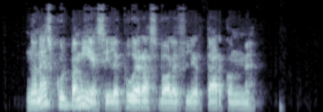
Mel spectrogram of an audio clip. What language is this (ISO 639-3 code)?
ina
